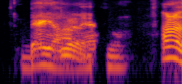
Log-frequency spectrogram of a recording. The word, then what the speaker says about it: Baha: Sometimes I even get it mispronounced sometimes, but now I know it's Beha, not Baha. Well, I mean, it's an Arabic name, so it might be Baha, but it's I've always went as Beha. Beha, Yeah, man.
